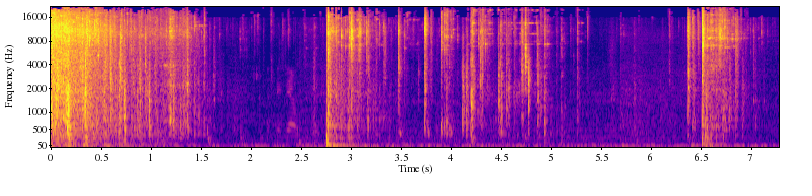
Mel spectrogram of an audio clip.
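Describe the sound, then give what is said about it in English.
Glass shatters with a loud initial crash, followed by scattered tinkling shards and a second sharp smash a few seconds later, picked up by a small recorder left inside a car, with no voices. “No glass on you so far.”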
